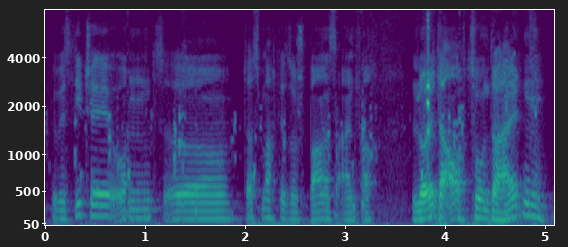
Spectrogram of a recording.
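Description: A man hosting a live radio chat show, talking haltingly with many fillers and restarts. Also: medium pitch, a loud crowd. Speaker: radio host.

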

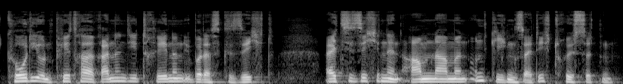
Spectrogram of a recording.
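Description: A man reading out a dramatic story as narrator, at a plain, even pace. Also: mid-range voice, moderate pace.

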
